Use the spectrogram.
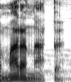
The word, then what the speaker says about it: Maranata: A primeira palavra é aramaica. São 4 sílabas. Ma-ra-na-ta.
